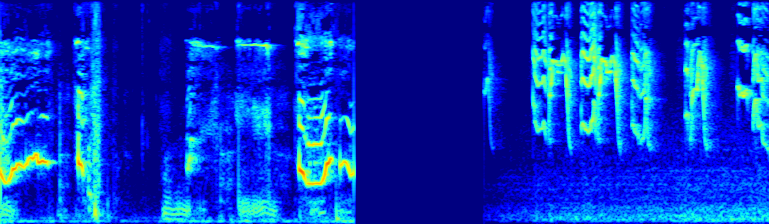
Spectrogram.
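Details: Playful miniature dachshund whining in long, wavering, moaning tones with a few sharp breaks, then after a short silence a run of quick, high, squeaky yelps in bursts.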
